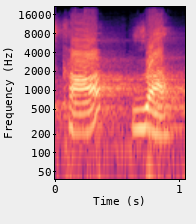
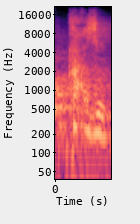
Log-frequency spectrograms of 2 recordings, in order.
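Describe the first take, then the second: First: "Casa" in two separate beats, "ca... za"; split into syllables. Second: Said in the usual way. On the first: Shown as a demonstration. Teacher counts syllables for students, "Casa" broken in two. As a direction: pause between "ca" and "za" in "Casa". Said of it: "Eu tenho duas sílabas". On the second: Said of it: "tipo, tudo uma vez só".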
